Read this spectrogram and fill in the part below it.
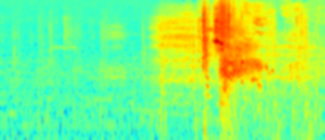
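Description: A metal door creaks open.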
